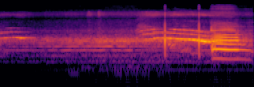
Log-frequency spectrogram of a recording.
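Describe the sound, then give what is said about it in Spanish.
Cats meow in long, drawn-out, wavering cries, several of them overlapping and swelling louder toward the end, with no talking. “escucho los gatos”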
